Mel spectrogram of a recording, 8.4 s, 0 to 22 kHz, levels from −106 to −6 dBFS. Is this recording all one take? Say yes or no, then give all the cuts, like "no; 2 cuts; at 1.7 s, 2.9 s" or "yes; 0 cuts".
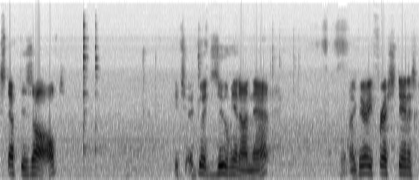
no; 2 cuts; at 3.1 s, 6.5 s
